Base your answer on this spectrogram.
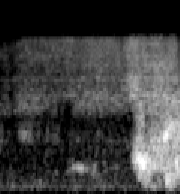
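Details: Speaker's own mechanical ventilator, heard in the background while he talks on his podcast: a mechanical ventilator breath cycle.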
